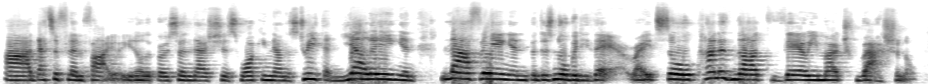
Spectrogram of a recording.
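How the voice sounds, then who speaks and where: A middle-aged woman teaching Chinese medicine in a chatty, excitable way, laughing at herself as she goes. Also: medium pitch, normal speed, vocal fry, hardly any pauses. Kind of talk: informal lecture.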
